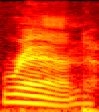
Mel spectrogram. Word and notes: ran: American English

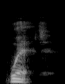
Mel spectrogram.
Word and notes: wet: Australian English

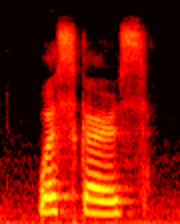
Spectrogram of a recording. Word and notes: whiskers: American English

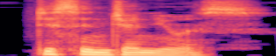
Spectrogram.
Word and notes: disingenuous: Australian English

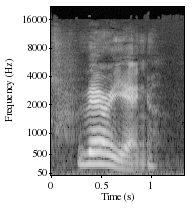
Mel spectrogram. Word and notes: varying: American English

